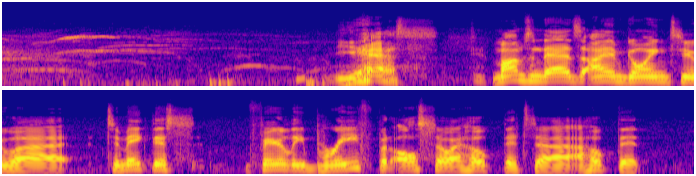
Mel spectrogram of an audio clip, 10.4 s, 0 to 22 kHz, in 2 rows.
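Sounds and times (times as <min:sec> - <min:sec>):
crowd of children in an audience screaming: 0:00.0 - 0:02.8
speech: 0:02.5 - 0:10.1.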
